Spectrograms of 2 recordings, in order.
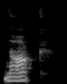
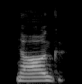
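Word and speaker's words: nÓg: And so that, the land of Tir na n'Ag is, or depending on where you are in the UK, it might be pronounced Nok, Nog, Tir na Thuin, Magmel, Avalon.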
